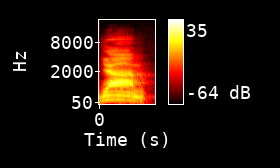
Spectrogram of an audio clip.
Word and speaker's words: ज्ञान: नहीं है ज्ञान इसमें ग भी नहीं बोल रहे हैं ज भी नहीं बोल रहे हैं क्या होता है ज और ञ से मिलकर ज्ञ होता है और उसी का उच्चारण यहा पर होता है ज्ञान ठीक है उसी प्रकार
